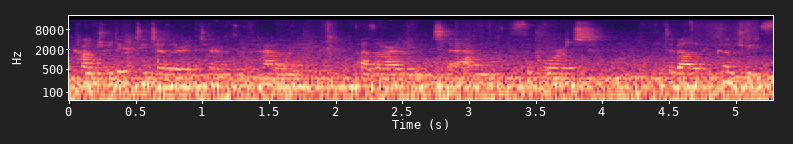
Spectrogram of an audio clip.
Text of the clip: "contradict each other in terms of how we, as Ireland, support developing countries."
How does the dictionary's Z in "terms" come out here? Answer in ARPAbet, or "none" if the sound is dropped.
Z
